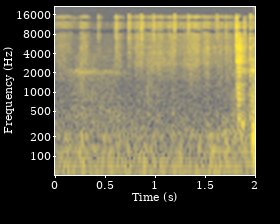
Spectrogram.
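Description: Near silence: room tone, with one faint click shortly before the end.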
